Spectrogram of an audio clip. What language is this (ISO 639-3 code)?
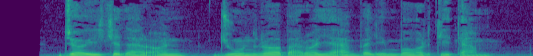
fas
